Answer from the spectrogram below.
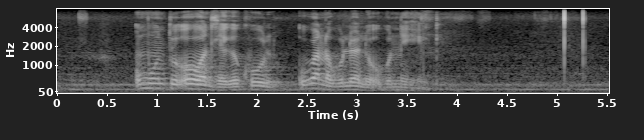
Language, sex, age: South Ndebele, male, 20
